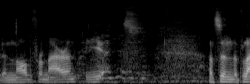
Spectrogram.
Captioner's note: laughs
